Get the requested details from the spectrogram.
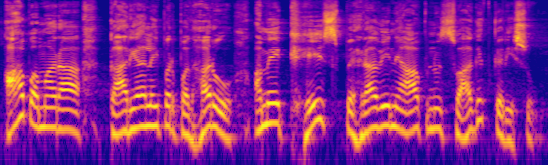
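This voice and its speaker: Male comedian does a courteous lady party worker, slow formal welcome, raised voice. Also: fairly high pitch, animated, darkish tone, voice pushed up. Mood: welcoming. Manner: polite, formal, slow and drawn out.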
